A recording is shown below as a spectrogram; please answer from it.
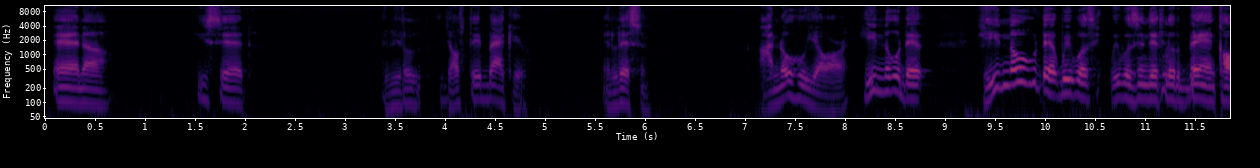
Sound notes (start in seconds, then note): none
